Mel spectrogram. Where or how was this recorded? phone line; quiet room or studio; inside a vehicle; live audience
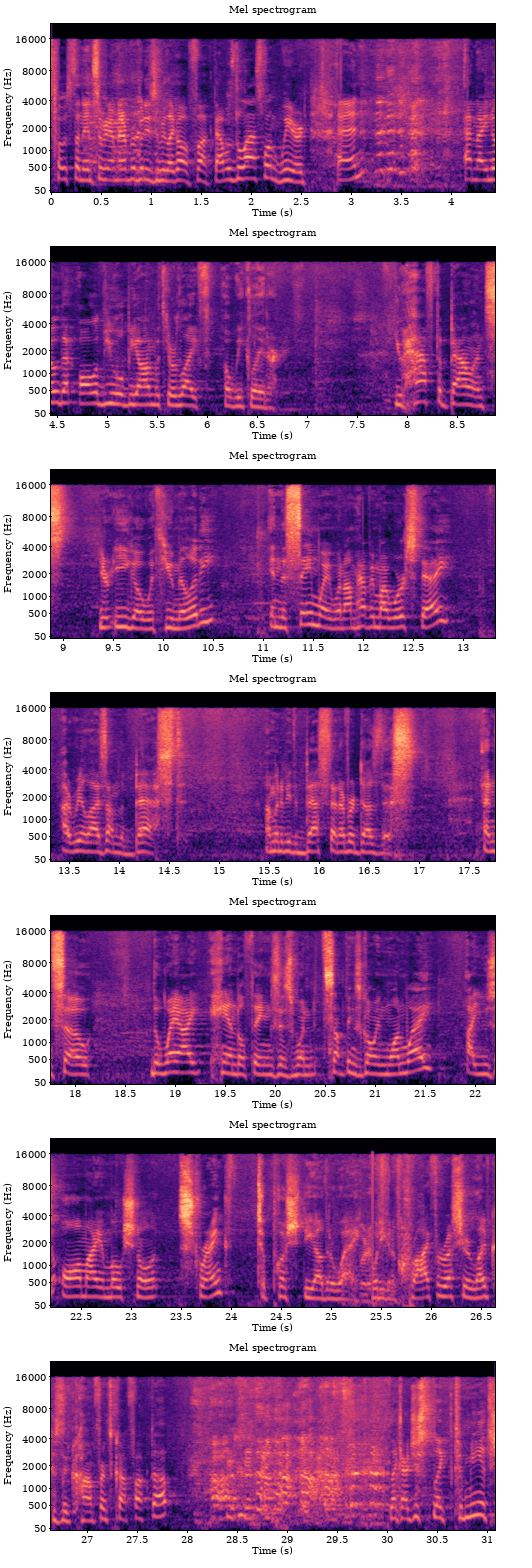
live audience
